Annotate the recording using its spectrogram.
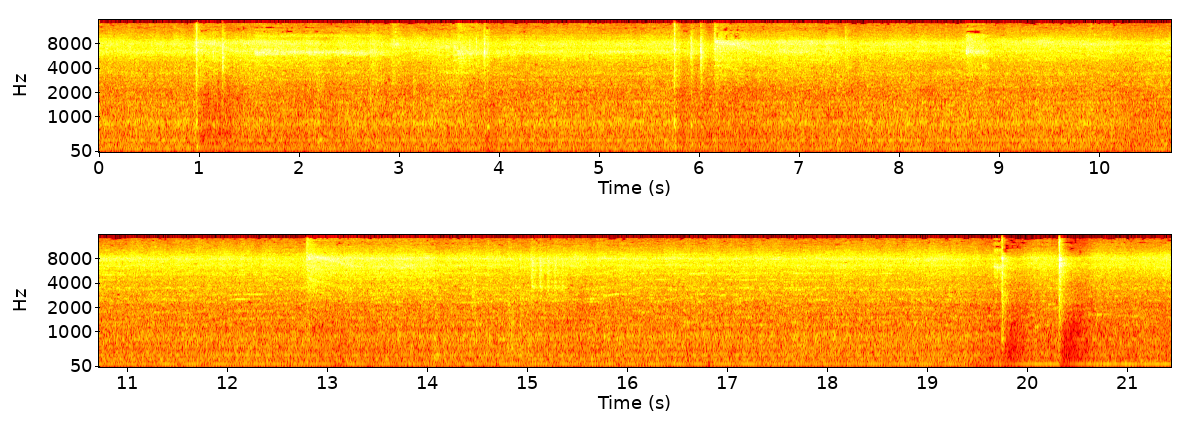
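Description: A printing press clunks now and then.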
